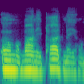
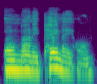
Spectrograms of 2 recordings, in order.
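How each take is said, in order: First: The mantra is said with Sanskrit pronunciation. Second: The mantra is said with Tibetan pronunciation. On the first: "instead of" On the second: "that's the way Tibetans tend to pronounce P A D M E"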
